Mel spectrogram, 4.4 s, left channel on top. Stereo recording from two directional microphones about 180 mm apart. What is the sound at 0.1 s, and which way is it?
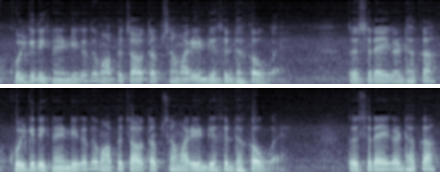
Speech, 45° right (ahead or behind).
